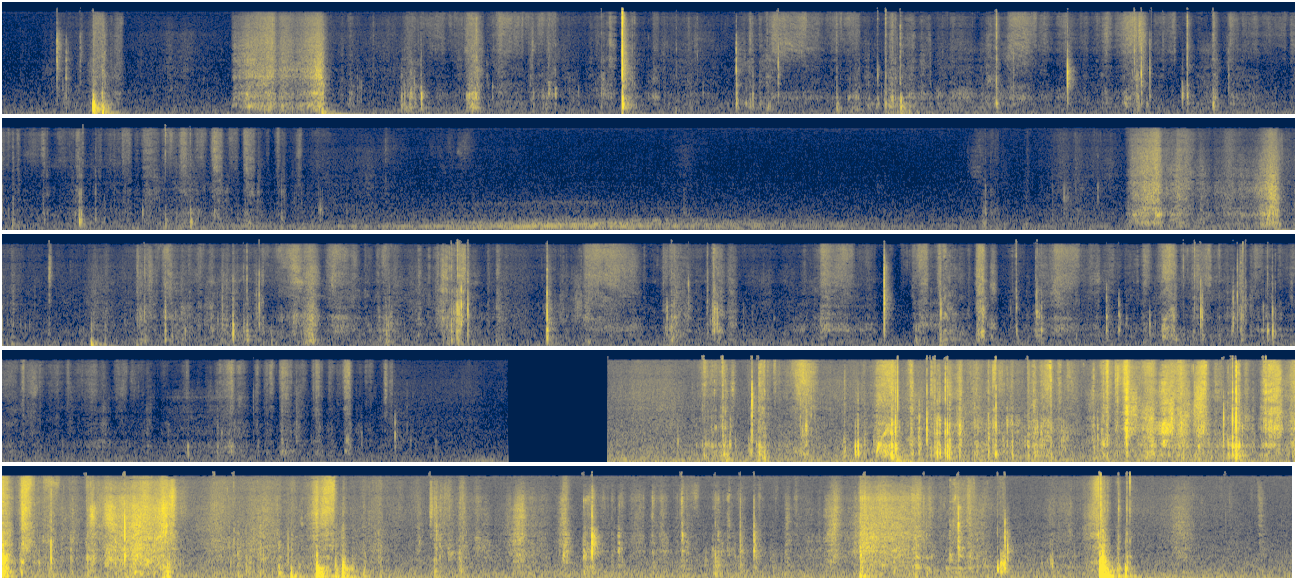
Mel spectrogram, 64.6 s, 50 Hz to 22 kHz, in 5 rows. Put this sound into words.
soil 16d trekkingshoes onoff
Taking trekking shoes on/off on soil. Recorded with a ZOOM H2 in a basement of a house: a wooden container placed on a carpet filled with soil. Normalized with Audacity.
footstep, steps, footsteps, step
